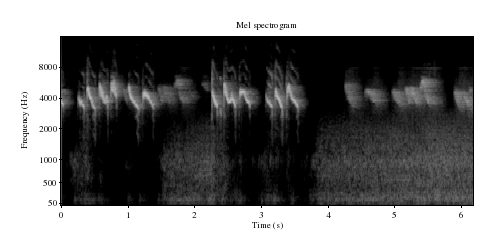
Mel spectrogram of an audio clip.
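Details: Caged Malaysian Oriental white-eye singing, not yet in form: rapid high twittering phrases of short bright notes with quick rises and falls, in bursts, then thinner repeated chirps over faint background hiss.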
